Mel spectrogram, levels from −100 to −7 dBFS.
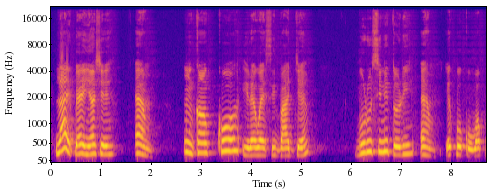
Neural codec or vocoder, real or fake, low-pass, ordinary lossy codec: none; real; none; none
